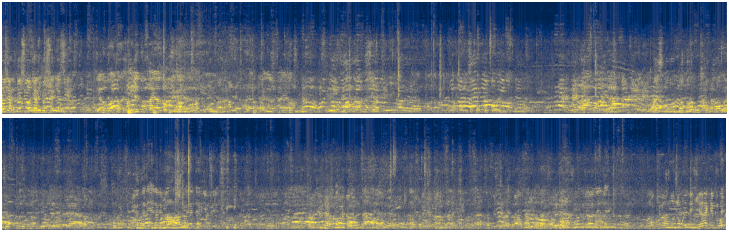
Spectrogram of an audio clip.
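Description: A crowd of men chatters and calls out close by, outdoors.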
